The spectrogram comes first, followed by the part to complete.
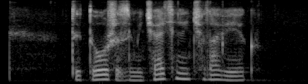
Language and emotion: Russian, positive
